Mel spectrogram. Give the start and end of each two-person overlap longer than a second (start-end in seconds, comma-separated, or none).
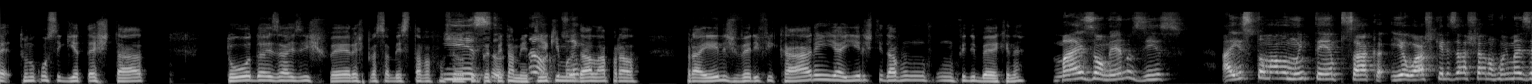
4.4-5.9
